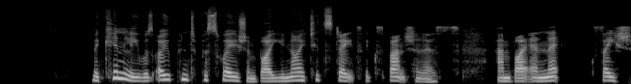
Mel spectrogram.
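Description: At 3.33 s the speech abruptly loses its upper range: nothing above 6 kHz survives, sibilants turn dull, and compression artefacts become audible through to the end of the clip, with no gap at the switch. This is an adaptive stream at a lower bitrate. The player fell back to a leaner encoding when the connection slowed, and the sound fits a step from about 128 kbit/s MP3 down to roughly 24 kbit/s.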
